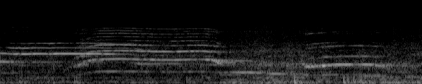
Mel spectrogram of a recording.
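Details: House cat producing a long, strained meow that swells and holds for over a second before sliding down, followed by a softer trailing meow, over low room noise.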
